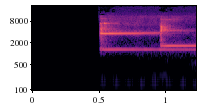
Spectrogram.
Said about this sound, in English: And just in case you wondered, the bells are ringing to confirm that.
